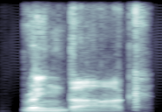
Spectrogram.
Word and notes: ringbark: British English

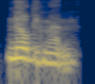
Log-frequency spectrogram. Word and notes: nobleman: Indian

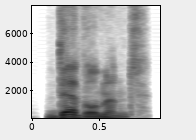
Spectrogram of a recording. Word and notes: devilment: British English

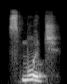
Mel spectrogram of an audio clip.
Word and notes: smoodge: Indian

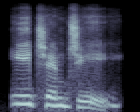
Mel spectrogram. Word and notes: HMG: Indian

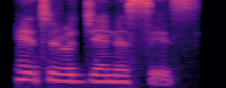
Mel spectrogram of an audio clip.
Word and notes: Heterogenesis: Indian

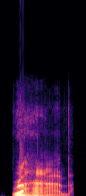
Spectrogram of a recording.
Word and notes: rehab: British English

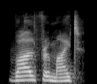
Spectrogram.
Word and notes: wolframite: Indian

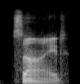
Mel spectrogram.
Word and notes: side: British English

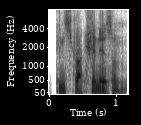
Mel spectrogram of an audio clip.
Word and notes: constructionism: American English

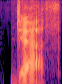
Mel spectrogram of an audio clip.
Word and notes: death: American English

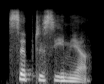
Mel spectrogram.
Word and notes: septicaemia: Indian

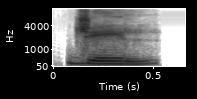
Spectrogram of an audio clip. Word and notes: gaol: Indian

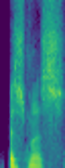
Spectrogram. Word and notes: isthmus: American English

